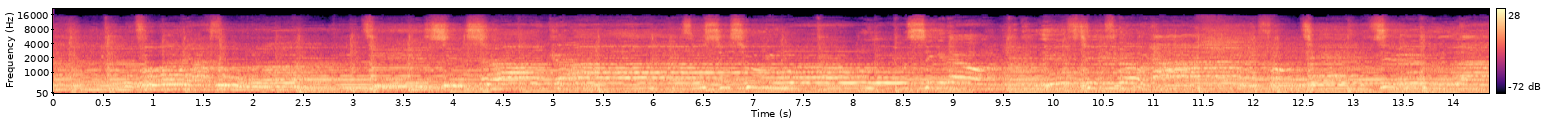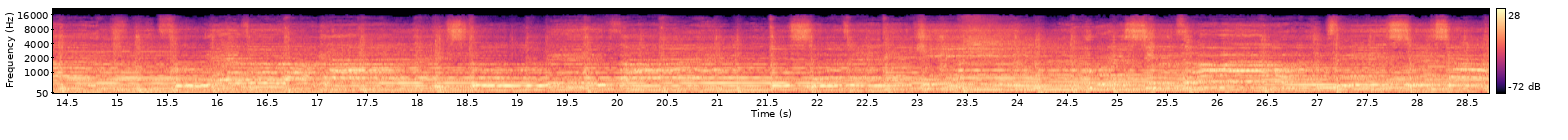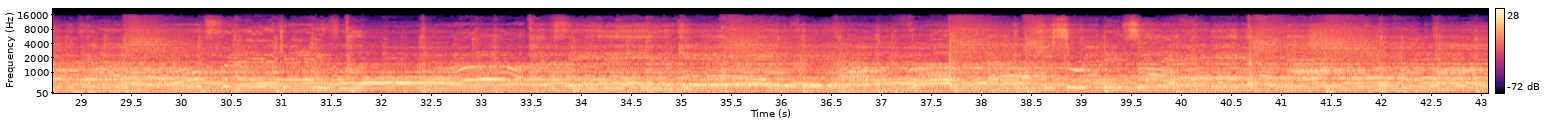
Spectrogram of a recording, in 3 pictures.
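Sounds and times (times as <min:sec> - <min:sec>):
band playing worship music: 0:00.0 - 0:43.0
group of singers singing: 0:00.0 - 0:43.0.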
